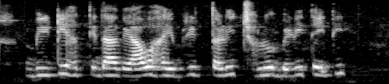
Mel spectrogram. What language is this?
Kannada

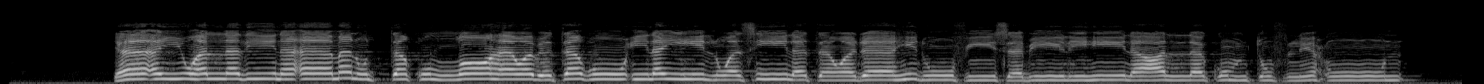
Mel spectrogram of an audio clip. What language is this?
Arabic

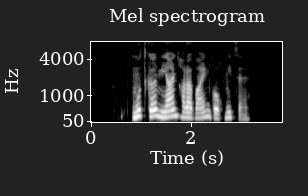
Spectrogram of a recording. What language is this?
Armenian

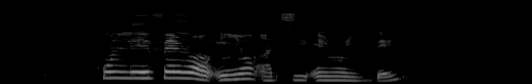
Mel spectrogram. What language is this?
Yoruba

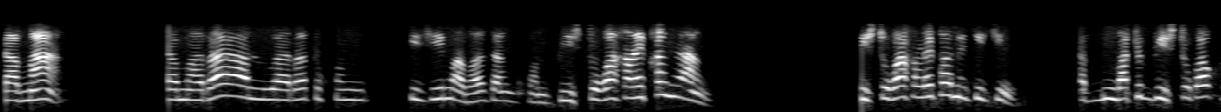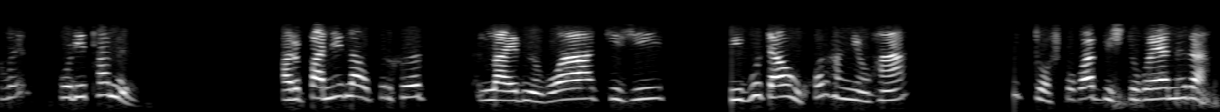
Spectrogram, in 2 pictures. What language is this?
Bodo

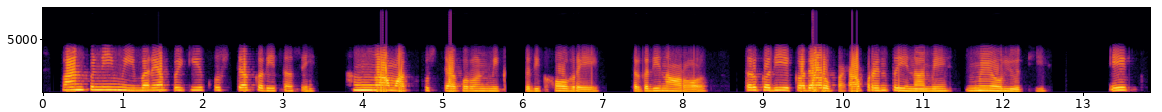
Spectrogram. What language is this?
Marathi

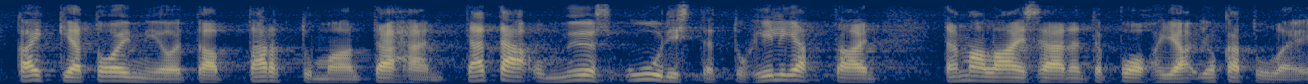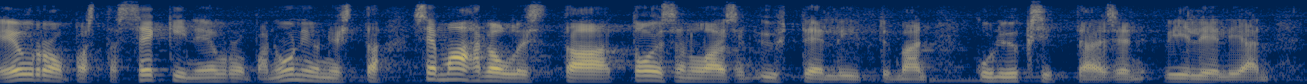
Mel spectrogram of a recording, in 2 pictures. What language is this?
Finnish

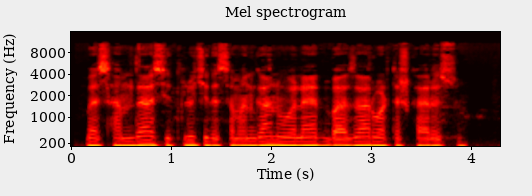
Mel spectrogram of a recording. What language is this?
Pashto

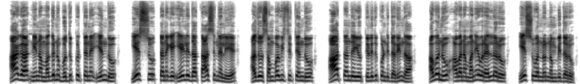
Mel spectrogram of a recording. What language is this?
Kannada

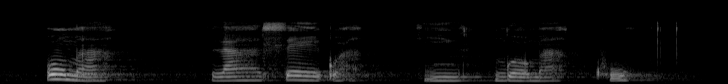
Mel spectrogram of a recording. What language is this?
Xhosa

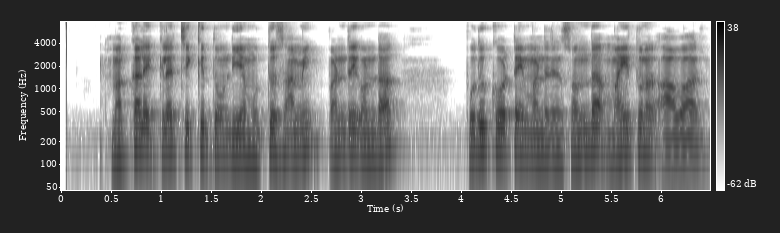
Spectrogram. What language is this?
Tamil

